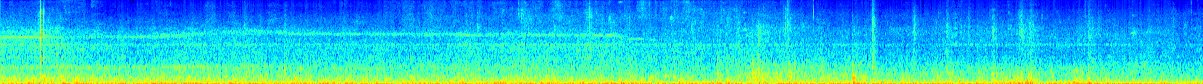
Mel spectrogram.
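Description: A bus driving on a rough unpaved road, heard from inside: a steady low rumble of engine and tyres with scattered knocks and rattles from the bodywork. A thin high whine runs through the first half and stops about six seconds in.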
